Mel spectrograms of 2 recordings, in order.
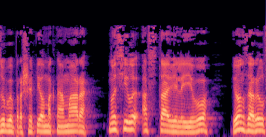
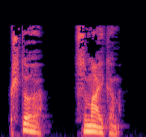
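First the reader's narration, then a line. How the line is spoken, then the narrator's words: Muffled quiet question. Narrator (Russian): Вопрос прозвучал глухо и тихо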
